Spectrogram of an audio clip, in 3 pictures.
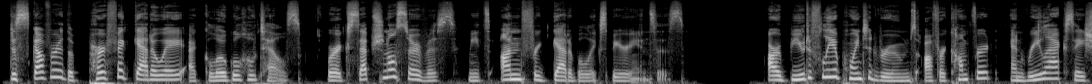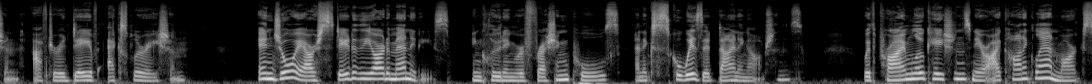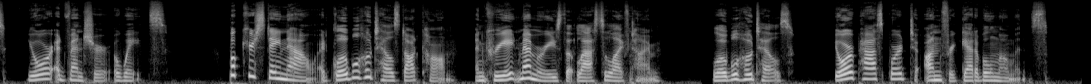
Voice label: Soft Sell American Standard

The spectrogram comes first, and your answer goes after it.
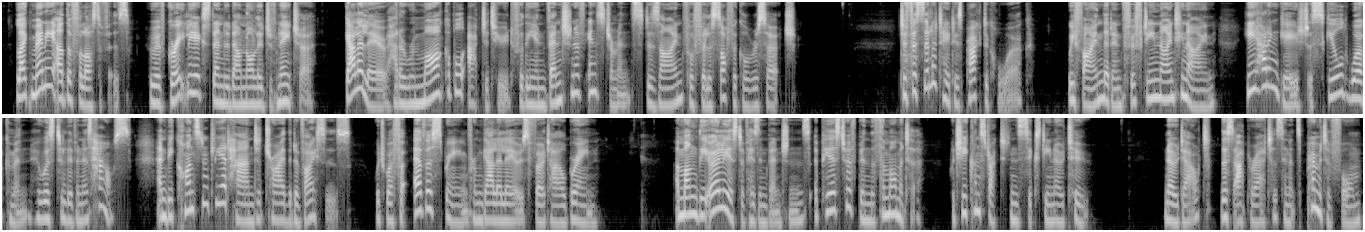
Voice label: Narrative Non Fiction

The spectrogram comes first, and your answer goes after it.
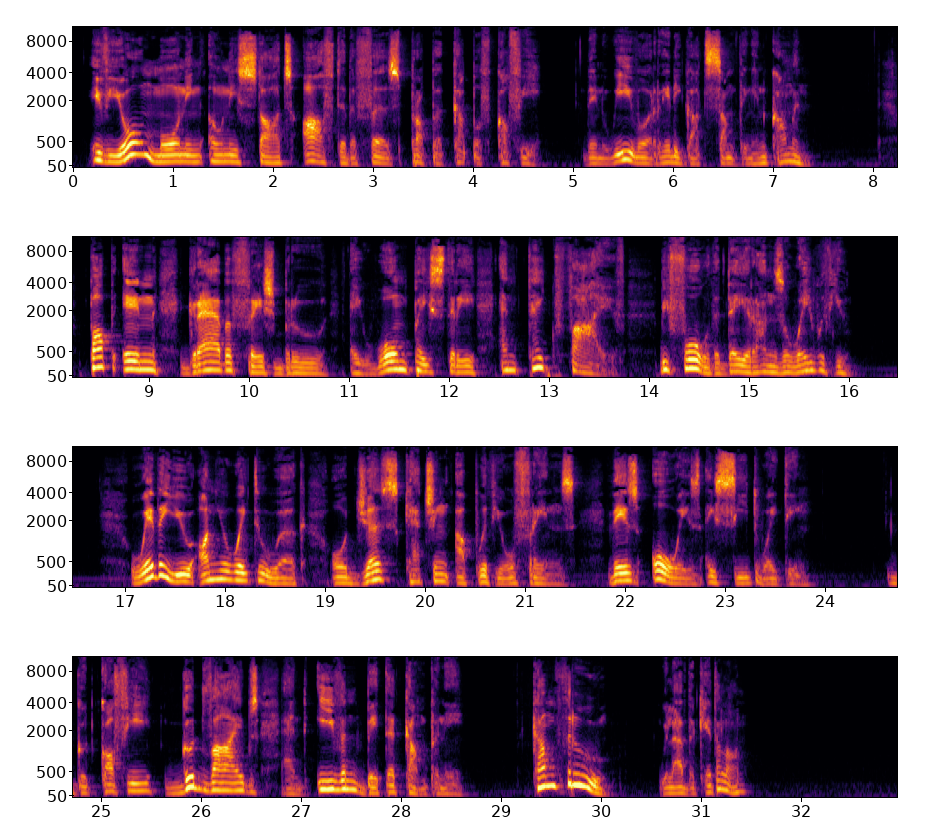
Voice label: English Kaaps dialect Medium Sell

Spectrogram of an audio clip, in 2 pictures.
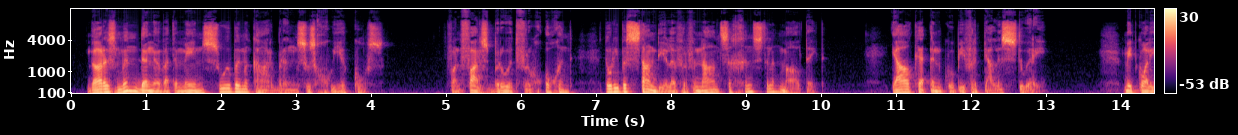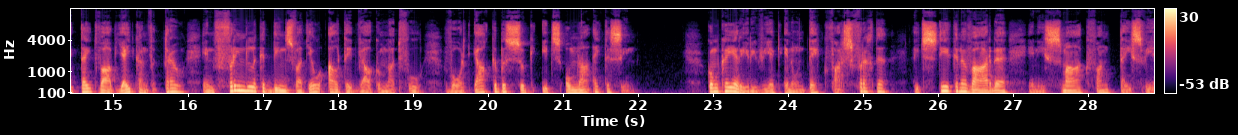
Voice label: Afrikaans Soft Sell

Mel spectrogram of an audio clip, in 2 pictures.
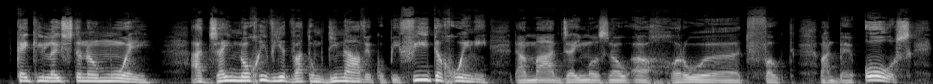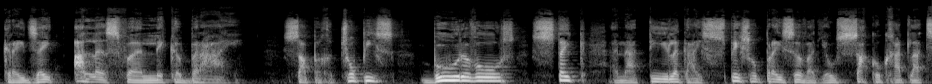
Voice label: Afrikaans Kaaps Colloquial Medium Sell

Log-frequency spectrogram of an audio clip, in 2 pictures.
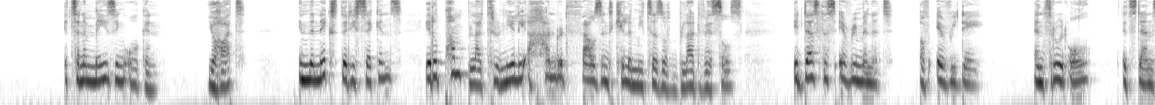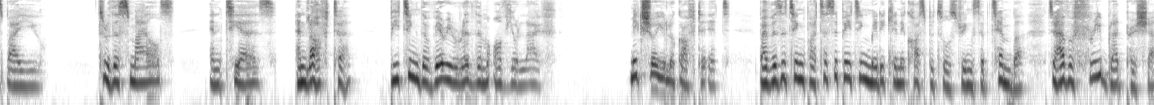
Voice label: English Conversational

